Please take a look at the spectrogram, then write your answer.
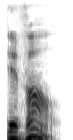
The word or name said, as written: evolve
